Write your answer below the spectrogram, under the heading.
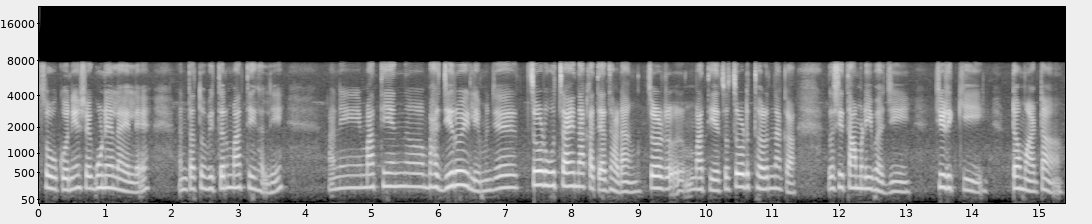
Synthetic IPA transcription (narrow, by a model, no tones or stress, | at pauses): sowkoniəɕeɡuɳjelajle | anit̪at̪ũbʱit̪əɾmat̪iɡʱali | aɽ̃imat̪ienbʱad͡ʑiɾojlim̤əɳd͡zet͡səɽut͡sajnakat̪jad͡zʱaɽãŋt͡səɽmat̪ijet͡sɔt͡səɽt̪ʰəɽnaka | d͡zəɕit̪ãmɽibʱad͡ʑi | t͡ɕiɽki | ʈəmaʈã̰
